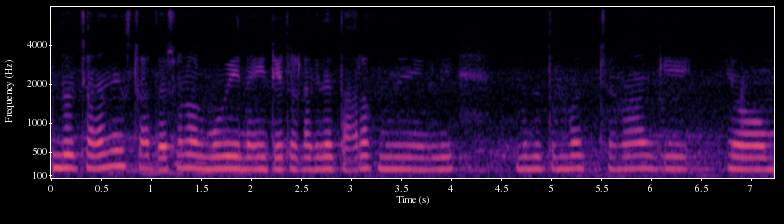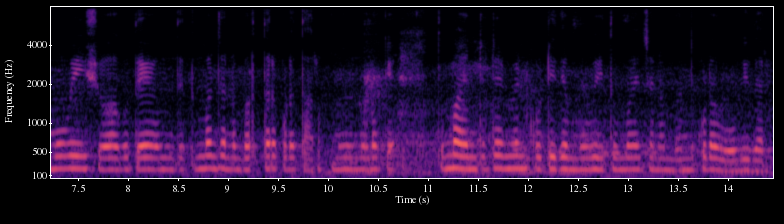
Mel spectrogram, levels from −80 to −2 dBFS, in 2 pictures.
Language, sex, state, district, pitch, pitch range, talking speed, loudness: Kannada, female, Karnataka, Raichur, 210 Hz, 205-220 Hz, 120 wpm, -38 LUFS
